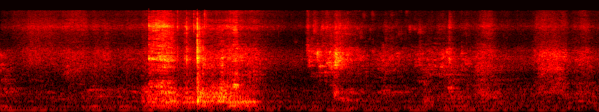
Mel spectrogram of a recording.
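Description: Metal spoon turning cooked biryani rice in an aluminium pot: a soft scraping and rustling, loudest for about a second starting a second and a half in.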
